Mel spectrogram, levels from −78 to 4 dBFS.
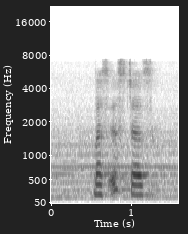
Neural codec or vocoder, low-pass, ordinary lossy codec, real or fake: none; 7.2 kHz; none; real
